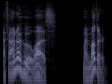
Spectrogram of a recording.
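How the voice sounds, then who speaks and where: An earnest young college man read by a male let's player, reassuring and confident. His pitch moves up and down a great deal, in a dry, close recording of visual novel dialogue. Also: very animated, moderate pace, no room sound.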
